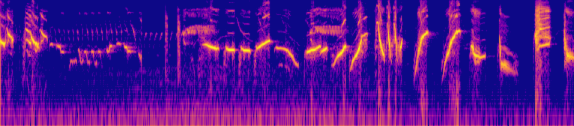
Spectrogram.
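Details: White-rumped shama kept in a cage and sparring alongside two others, singing loud and strange: a varied burst of rattles, buzzy trills and sweeping whistles that rise and fall, then quick upward-slurred notes.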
